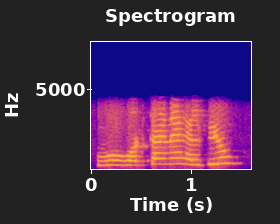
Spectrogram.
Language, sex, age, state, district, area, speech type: Marathi, male, 60+, Maharashtra, Buldhana, rural, conversation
